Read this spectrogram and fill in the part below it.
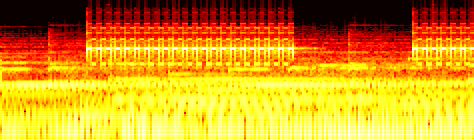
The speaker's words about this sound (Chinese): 就在这个时候，电话居然又响了起来。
